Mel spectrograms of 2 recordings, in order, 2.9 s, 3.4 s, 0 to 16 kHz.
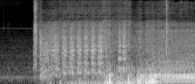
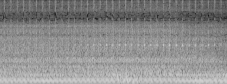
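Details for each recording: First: Water-damaged Fiat Stilo Abarth after new NGK BKR6EZ spark plugs and coils refitted: brief crank then prompt start to fairly steady idle; engine fault still present, suspected throttle body, ticking sound noted. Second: Fiat Stilo Abarth, water-damaged and stored a very long time, warming up with little coolant: steady idle that drops as it warms, with a light, fast tick over the engine note; valve train ticking blamed on long storage.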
